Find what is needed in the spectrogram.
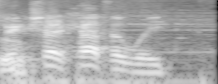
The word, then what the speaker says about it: Berkshire Hathaway: Berkshire Hathaway. – Berkshire Hathaway.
